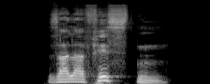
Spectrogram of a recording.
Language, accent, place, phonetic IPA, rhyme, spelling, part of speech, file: German, Germany, Berlin, [zalaˈfɪstn̩], -ɪstn̩, Salafisten, noun, De-Salafisten.ogg
- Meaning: plural of Salafist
